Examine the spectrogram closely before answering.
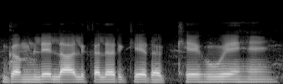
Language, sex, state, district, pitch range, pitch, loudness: Hindi, male, Uttar Pradesh, Lucknow, 115-120 Hz, 115 Hz, -16 LUFS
